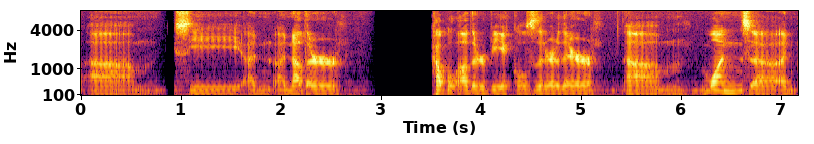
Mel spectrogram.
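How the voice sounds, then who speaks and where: A man narrating a tabletop role-playing game as game master, talking in a halting way with many pauses and restarts. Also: deep voice.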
